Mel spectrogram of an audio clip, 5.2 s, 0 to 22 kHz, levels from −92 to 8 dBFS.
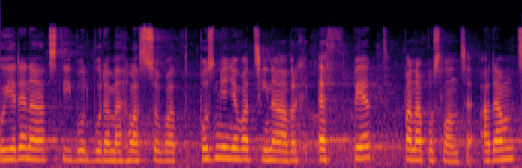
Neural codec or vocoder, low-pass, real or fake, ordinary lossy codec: none; 10.8 kHz; real; Opus, 64 kbps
